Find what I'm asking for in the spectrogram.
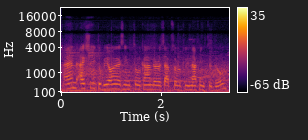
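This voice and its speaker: A young Polish man, Polish his first language and accent, talks fast in a slightly high voice as a travel vlogger, explaining things step by step in casual talk to a handheld camera at arm's length. He's outdoors at a busy border crossing, then at a roadside food stall. The camera audio clearly picks up street and traffic noise.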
